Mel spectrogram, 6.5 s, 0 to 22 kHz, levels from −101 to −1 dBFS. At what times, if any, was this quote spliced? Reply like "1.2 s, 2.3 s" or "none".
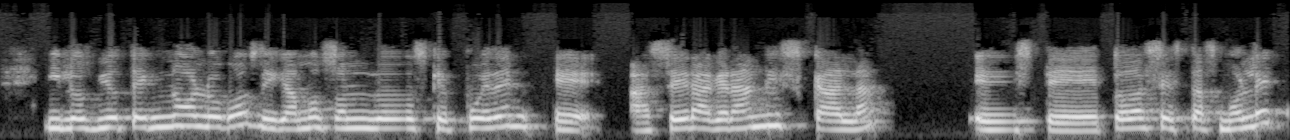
none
